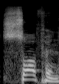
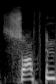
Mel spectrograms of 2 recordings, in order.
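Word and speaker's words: soften: T silent है तो बचेगा एस ओ एफ ई एन। क्या पढ़ेंगे इसको, सॉफन। सॉफन मीन्स क्या होता है, मुलायम। सॉफ्टन पढ़ते हैं, कुछ लोग इसको सॉफ्टन, सॉफ्ट सॉफ्ट कहते हैं, नहीं बच्चा, सॉफ्टन नहीं होता, सॉफन होता है। यहाँ पे टी होता है साइलेंट।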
